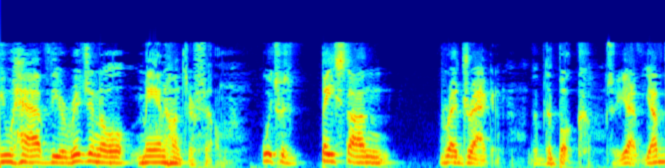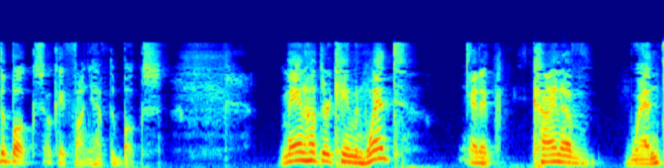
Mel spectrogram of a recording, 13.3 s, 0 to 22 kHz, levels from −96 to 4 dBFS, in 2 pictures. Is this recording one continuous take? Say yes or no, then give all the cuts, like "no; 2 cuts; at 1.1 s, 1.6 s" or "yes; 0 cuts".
yes; 0 cuts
